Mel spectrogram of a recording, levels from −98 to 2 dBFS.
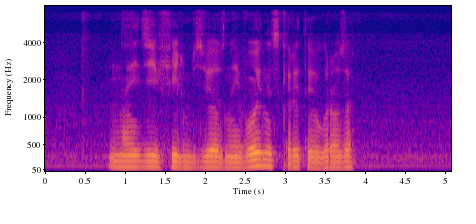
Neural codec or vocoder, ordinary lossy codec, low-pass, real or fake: none; Opus, 64 kbps; 7.2 kHz; real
